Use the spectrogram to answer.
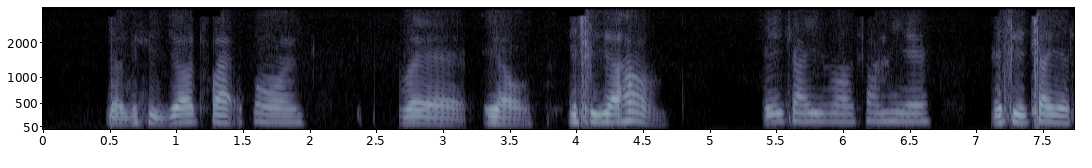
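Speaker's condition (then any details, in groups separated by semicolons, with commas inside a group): Muscular dystrophy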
